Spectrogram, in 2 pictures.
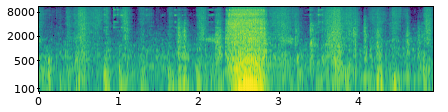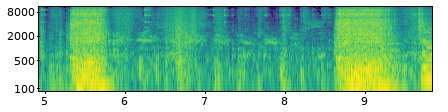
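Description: A sewing machine stitches a fall onto a saree in three short loud bursts of rapid whirring. Someone talks throughout between and under the bursts.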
